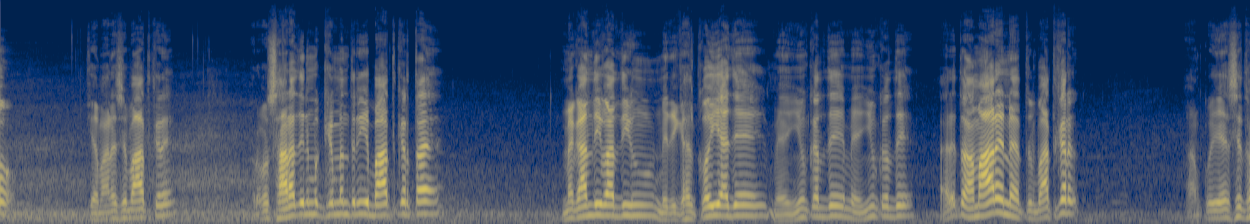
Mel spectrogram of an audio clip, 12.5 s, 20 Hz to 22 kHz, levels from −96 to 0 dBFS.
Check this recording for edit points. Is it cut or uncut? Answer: uncut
